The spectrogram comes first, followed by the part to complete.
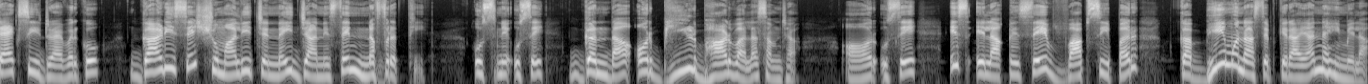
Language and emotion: Urdu, disgusted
